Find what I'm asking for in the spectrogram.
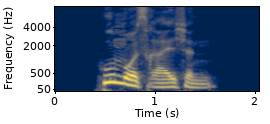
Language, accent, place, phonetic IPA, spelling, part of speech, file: German, Germany, Berlin, [ˈhuːmʊsˌʁaɪ̯çn̩], humusreichen, adjective, De-humusreichen.ogg
- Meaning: inflection of humusreich: 1. strong genitive masculine/neuter singular 2. weak/mixed genitive/dative all-gender singular 3. strong/weak/mixed accusative masculine singular 4. strong dative plural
